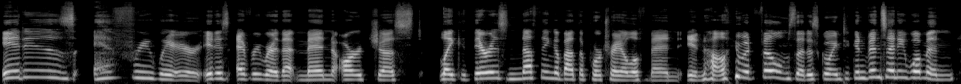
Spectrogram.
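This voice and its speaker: Smooth, higher-voiced woman chatting on a podcast. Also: moderate pace, few pauses, dry recording, studio quality. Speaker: podcast co-host. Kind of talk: casual chat.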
